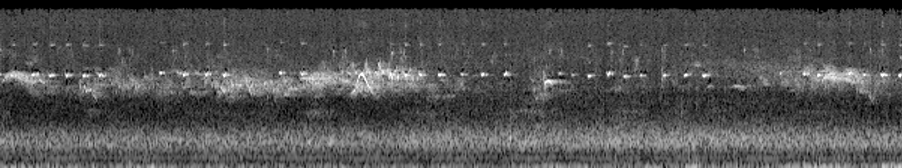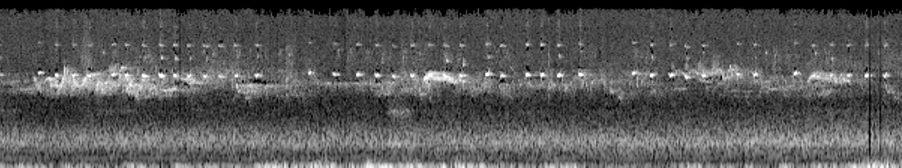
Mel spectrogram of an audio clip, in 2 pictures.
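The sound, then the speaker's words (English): A female crossbill calls from her nest in a tree, giving a long string of high, short chips in steady repetition over a low, constant rumble of background noise. “I'm underneath that tree I think a crossbill is nesting in, and this calling from I think a female crossbill somewhere on a nest continues, and this is a sample.”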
